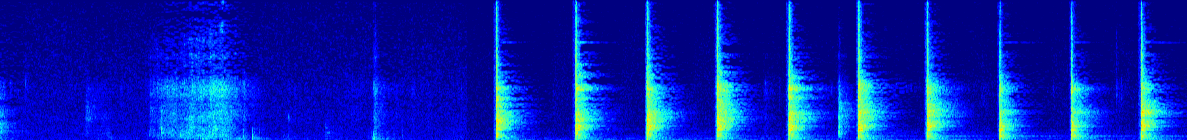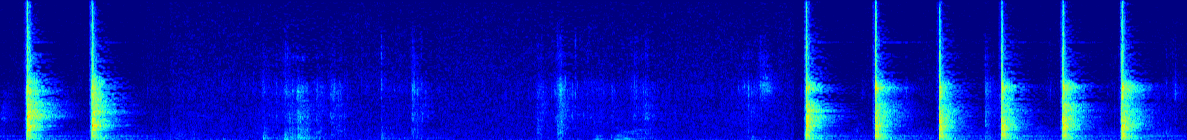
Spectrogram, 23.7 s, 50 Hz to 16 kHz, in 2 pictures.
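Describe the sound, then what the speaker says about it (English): Hammer blows ring out during piston sleeve removal on an Allis Chalmers WD45 tractor: a run of about eight sharp, evenly spaced metallic strikes, a pause with faint shuffling, then another rapid series of six or so. "hammer time"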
